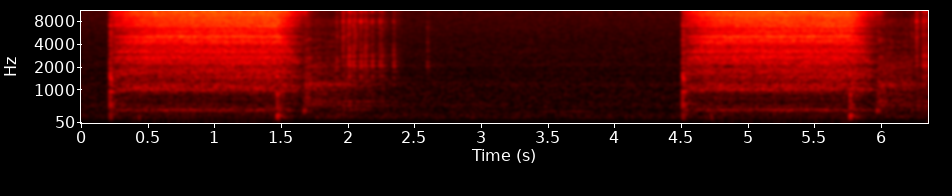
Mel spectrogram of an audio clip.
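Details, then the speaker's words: Long hissing gas flows from a Bird Mark 8 IPPB unit used as a ventilator on a test lung, cycling automatically at about 16 breaths a minute. "that means there is no apnea time basically this will not breathe so if you decrease the apnea time what you want to do is decrease the time between breaths so basically you're shortening your expert ory time your te C that just gave me a breath now what you need to do is to count the breaths that are being delivered"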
